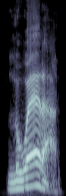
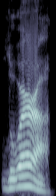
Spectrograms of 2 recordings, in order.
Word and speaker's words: Luera: My very special guest today is Luera. Unless you're white, then it's Luera.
